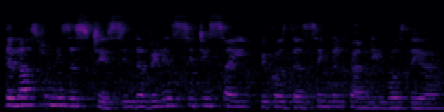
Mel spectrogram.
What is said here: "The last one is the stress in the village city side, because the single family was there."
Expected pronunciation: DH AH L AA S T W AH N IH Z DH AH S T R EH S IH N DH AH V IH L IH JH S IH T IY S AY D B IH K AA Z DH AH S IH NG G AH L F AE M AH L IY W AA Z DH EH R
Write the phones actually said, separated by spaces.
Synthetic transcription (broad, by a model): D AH L AA S T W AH N IH Z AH S T EH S IH N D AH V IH L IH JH S IH T IY S AY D B IH K AA Z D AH S IH NG G AH L F AE M AH L IY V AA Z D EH R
